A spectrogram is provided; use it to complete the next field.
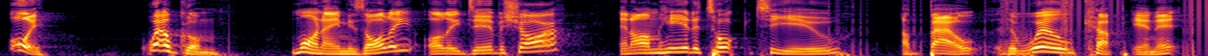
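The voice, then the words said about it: English accent shifting between regions. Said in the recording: “my English accent jumps around from city to city. You really can never tell where I'm from sometimes. Seems like London, sometimes Liverpool, sometimes Kent, sometimes Hartlepool, sometimes Newcastle, sometimes New Jersey, which is a uh, sometimes Australia”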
